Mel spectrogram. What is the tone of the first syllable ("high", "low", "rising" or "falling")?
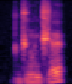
low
